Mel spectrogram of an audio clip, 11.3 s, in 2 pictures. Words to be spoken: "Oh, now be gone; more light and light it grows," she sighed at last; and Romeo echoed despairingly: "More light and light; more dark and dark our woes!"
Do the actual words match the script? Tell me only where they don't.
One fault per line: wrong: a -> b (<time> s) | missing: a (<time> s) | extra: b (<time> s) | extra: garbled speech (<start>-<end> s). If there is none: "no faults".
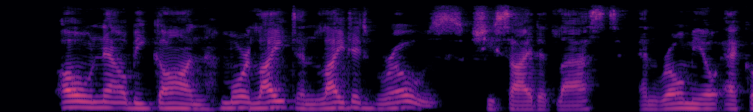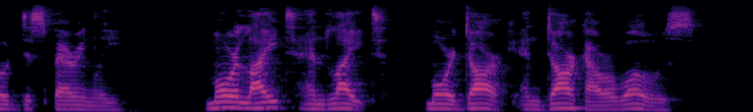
no faults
